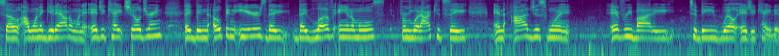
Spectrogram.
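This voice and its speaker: A woman with a Kentucky accent speaks in a fairly high, flat monotone over noticeable background noise. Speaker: beauty pageant contestant. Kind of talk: interview. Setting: library.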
